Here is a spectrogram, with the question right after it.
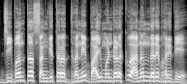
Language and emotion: Odia, happy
